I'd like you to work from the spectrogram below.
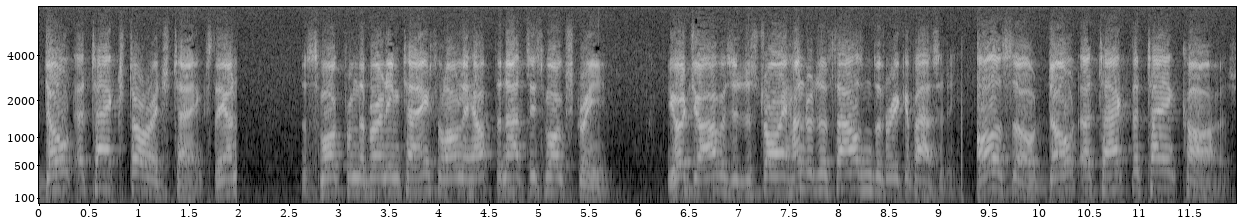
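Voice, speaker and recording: A man narrating a scripted military training film as a briefing, in a measured, directive manner, on a 1940s film soundtrack. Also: a little high, lively intonation, sharp tone, poor audio. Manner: measured, directive, addressing aircrews. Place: voice-over recording for a 1943 film.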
